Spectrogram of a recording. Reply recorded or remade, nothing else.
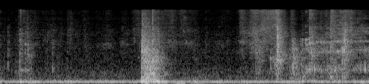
remade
